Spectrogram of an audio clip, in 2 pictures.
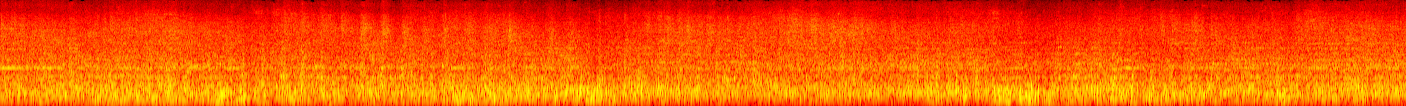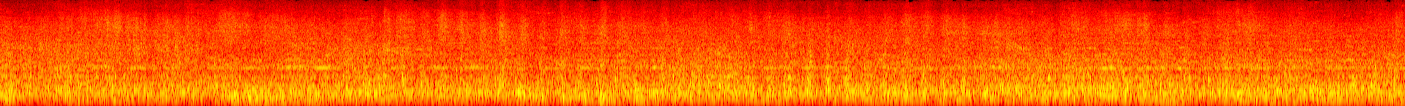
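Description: Freight train cars, mostly empty centerbeam flatcars, rolling past at steady speed, steel wheels clattering over the rail joints in an even, continuous rumble.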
